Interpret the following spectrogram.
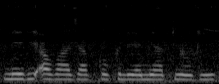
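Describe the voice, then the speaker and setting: A young woman with a Himachali accent, chatting softly and quietly in a casual vlog, recorded outdoors on a phone with no mic. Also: a little high, monotone, fairly quick, noisy background. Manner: soft-spoken, quiet voice. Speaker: vlogger. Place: outdoors at home, village. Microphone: phone camera, no mic.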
